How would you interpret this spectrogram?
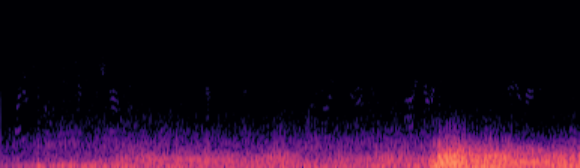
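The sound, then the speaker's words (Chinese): A steady, roaring storm of strong wind and rain under dark clouds with lightning, with a deep rumble swelling suddenly louder near the end like a burst of thunder. “马车备好时，天空黑云密布，闪电大风带来了雨。”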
